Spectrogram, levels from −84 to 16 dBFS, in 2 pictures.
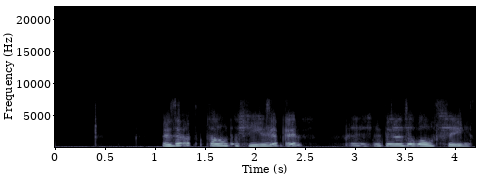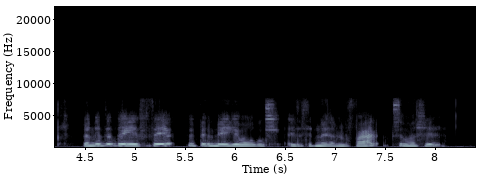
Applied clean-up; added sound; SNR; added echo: neural diffusion model UNIVERSE++.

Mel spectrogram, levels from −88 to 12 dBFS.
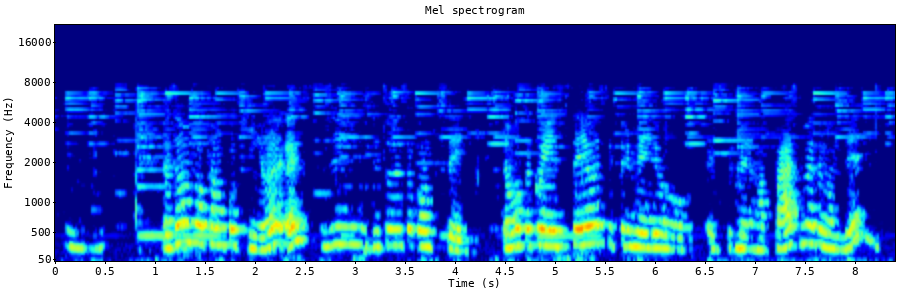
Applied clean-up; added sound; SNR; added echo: classical method spectral subtraction.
